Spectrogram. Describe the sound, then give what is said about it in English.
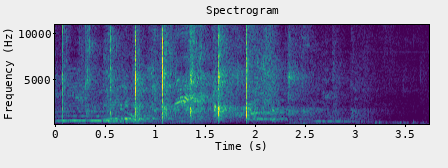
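A short burst of clapping: several sharp, evenly spaced claps ring out over a murmur of voices, then fade as the chatter resumes. “Round of applause.”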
